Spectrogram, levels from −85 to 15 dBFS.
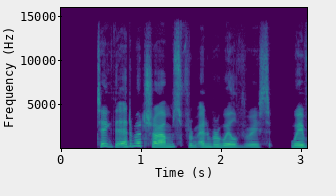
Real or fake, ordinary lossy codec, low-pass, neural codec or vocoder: real; none; 14.4 kHz; none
